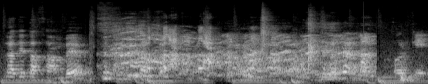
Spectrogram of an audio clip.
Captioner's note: laughs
